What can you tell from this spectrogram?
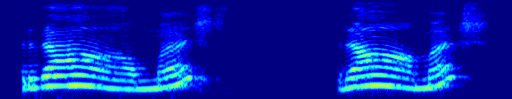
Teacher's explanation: विसर्ग का उच्चारण श, आधा श। क्यों आया है श, क्योंकि आगे श्र आया है।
